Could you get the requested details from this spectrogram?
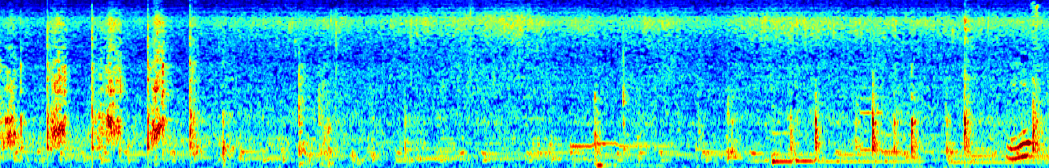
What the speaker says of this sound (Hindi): इसको अच्छे से हमने इसे चम्मच की मदद से मिक्स कर देना है सारे मसालों को।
